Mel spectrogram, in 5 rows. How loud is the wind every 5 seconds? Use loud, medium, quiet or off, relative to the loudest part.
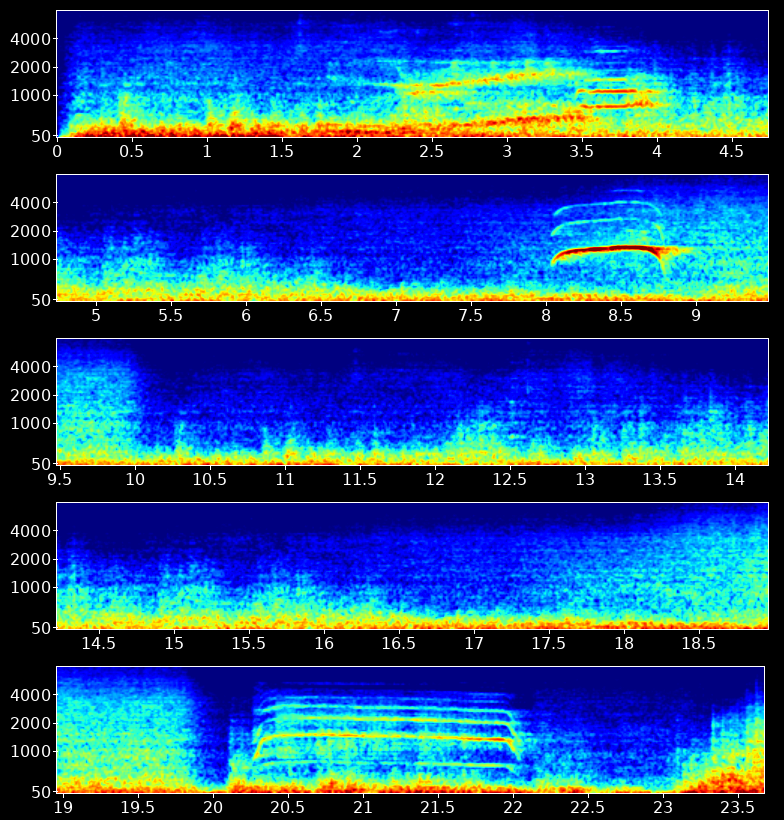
loud, medium, medium, loud, loud.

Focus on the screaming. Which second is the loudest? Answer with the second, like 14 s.
8 s.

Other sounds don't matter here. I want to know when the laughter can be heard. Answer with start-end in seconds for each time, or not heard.
1.8-3.6.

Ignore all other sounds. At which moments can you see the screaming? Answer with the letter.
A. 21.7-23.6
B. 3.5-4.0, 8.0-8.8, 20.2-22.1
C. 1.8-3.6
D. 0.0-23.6
B.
